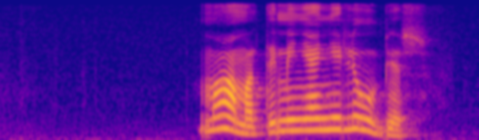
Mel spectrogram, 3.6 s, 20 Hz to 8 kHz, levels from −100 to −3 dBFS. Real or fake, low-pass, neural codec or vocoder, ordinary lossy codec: real; 7.2 kHz; none; none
